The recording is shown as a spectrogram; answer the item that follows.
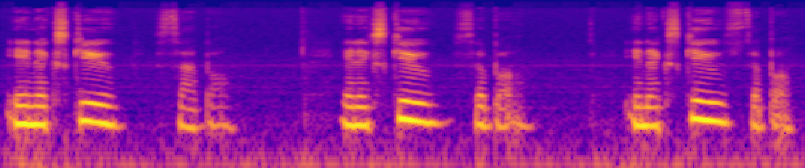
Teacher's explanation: Where is my primary stress? On the third syllable. My secondary stress is on the first.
